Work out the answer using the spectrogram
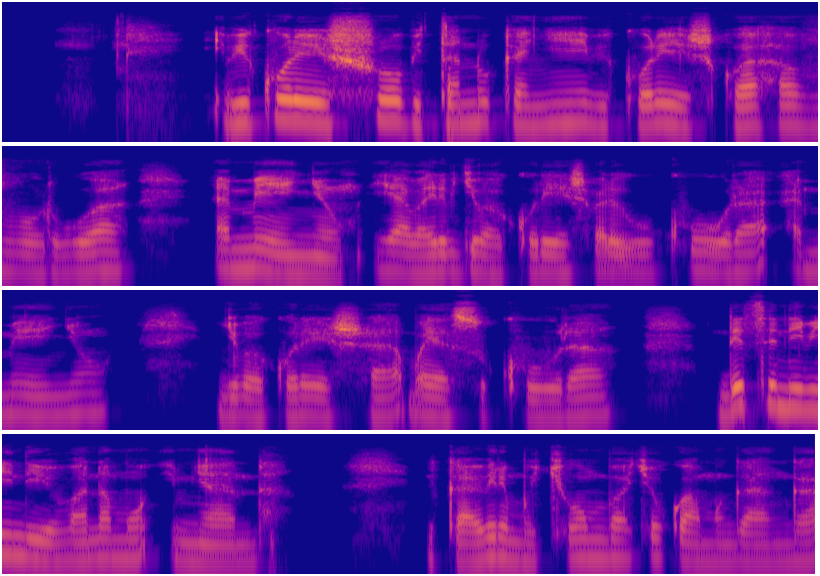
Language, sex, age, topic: Kinyarwanda, male, 18-24, health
